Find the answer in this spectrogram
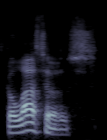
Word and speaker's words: Golazzos: podcast it's qst day today and we have galazzo have i pronounced that right um antonio yes glassos ah because we used to have a thing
